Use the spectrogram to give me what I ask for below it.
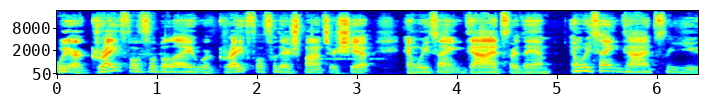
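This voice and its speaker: Recorded very cleanly against a silent background, a man with a Southern US accent speaks at a medium pitch with a bright, sharp tone and ordinary pitch variation. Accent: Southern drawl. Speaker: podcast host. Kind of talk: podcast monologue.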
